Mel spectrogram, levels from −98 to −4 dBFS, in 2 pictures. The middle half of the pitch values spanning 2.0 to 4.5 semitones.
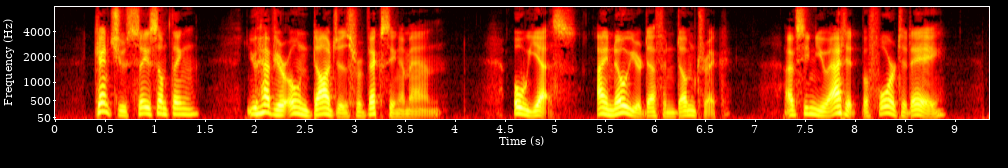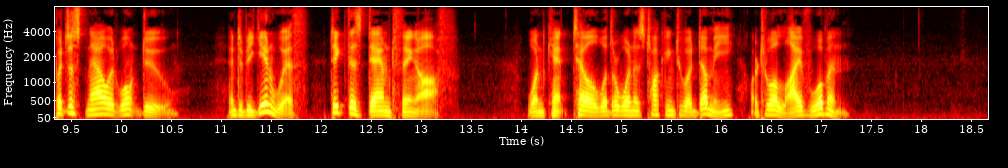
No: average, 5.3 semitones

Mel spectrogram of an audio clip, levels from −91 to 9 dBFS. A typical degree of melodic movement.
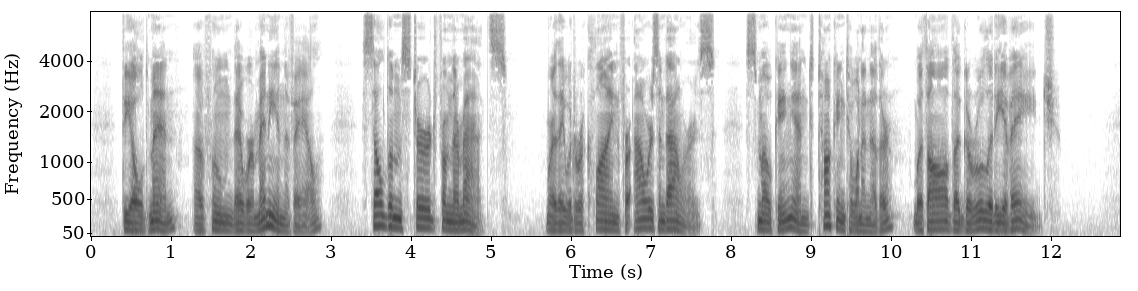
Yes: average, 3.8 semitones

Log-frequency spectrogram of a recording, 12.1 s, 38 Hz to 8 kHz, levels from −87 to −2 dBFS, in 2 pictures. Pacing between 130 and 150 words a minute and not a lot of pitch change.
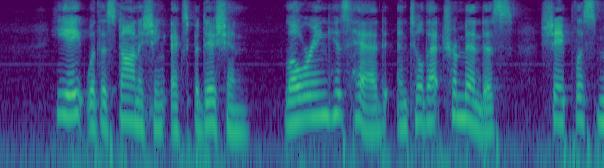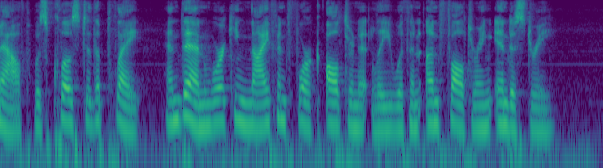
No: average, 145 wpm; average, 3.4 semitones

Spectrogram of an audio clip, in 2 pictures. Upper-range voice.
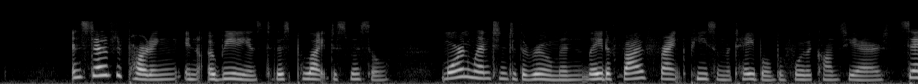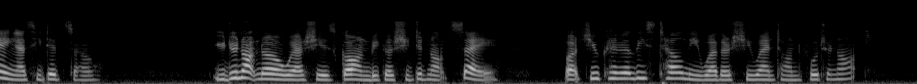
Yes: high, 235 Hz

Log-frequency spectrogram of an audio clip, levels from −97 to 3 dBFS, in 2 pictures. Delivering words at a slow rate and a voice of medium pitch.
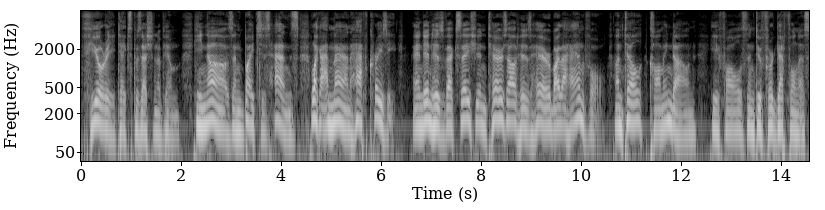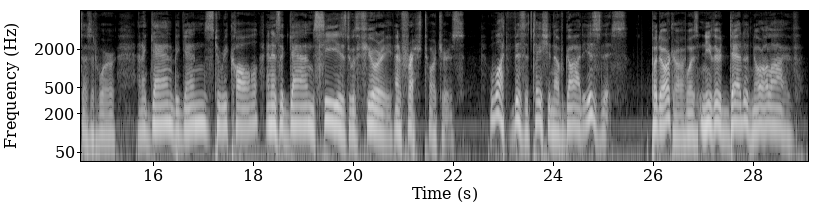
No: slow, 130 wpm; low, 120 Hz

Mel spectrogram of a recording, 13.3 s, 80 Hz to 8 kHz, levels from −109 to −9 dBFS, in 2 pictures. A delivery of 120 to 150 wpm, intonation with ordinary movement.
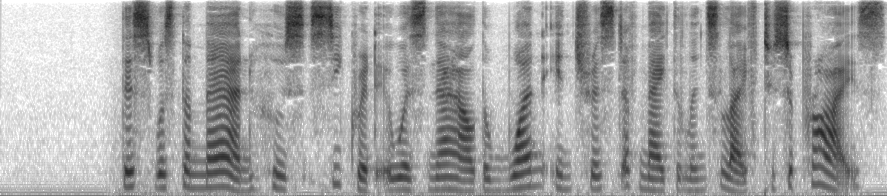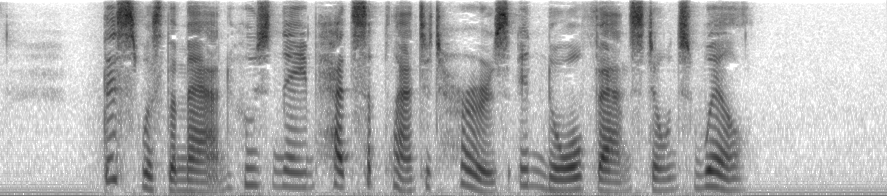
Yes: slow, 135 wpm; average, 5.0 semitones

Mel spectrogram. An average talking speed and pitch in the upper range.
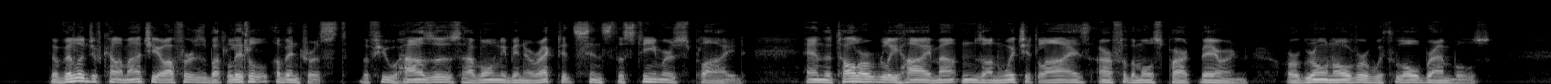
No: average, 160 wpm; low, 100 Hz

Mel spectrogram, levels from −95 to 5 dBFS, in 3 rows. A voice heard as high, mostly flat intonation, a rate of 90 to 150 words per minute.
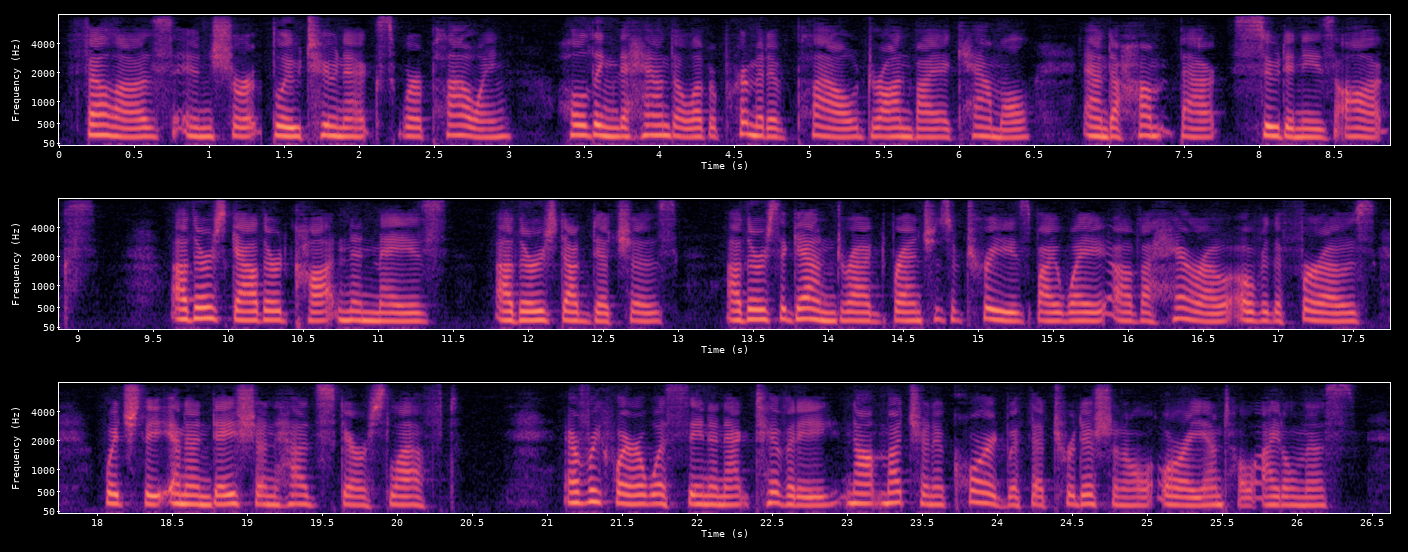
Yes: high, 200 Hz; narrow, 2.2 semitones; average, 145 wpm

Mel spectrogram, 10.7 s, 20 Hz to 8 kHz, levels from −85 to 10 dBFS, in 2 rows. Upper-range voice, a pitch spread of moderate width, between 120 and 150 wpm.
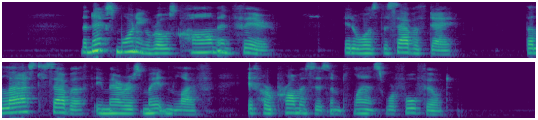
Yes: high, 195 Hz; average, 3.6 semitones; average, 145 wpm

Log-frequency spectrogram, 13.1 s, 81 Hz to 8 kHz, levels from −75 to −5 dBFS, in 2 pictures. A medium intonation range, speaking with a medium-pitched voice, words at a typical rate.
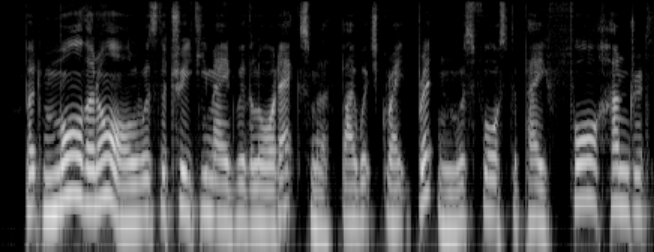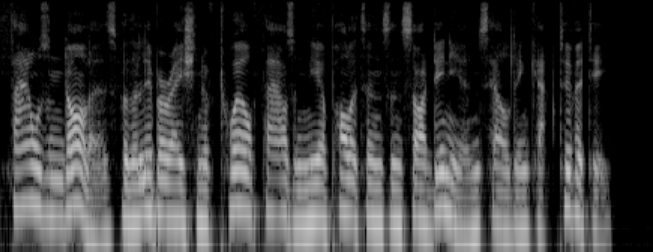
Yes: average, 4.4 semitones; medium, 145 Hz; average, 160 wpm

